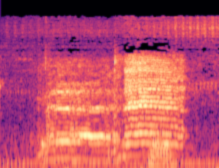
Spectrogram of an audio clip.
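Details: In a flock of hundreds of sheep walking leisurely to the pen after the midday meal, two wavering, nasal bleats follow one another, the second higher and brighter than the first.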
